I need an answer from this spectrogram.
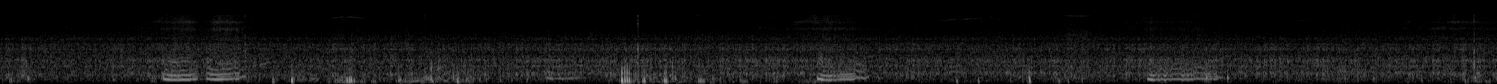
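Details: Noni the cat snoring while asleep, a habit described as commonplace for her; soft, harmonic snore strokes roughly every three seconds against a steady background hiss, with a few faint clicks.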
